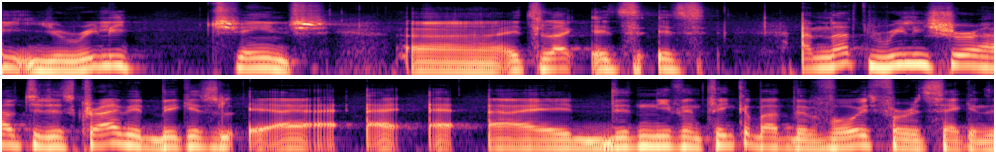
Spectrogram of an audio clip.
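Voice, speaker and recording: A young man in his twenties hosting a podcast from a small home studio, talking thoughtfully and often searching for words. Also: mid-range voice. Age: 20s. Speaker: podcast host. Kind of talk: casual podcast conversation. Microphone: studio microphone on an arm, headphones on.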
